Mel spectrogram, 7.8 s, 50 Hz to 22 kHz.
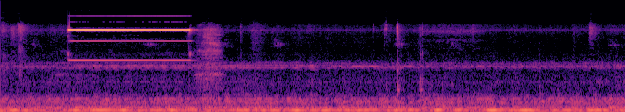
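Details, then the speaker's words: Multimeter in continuity mode probing the series-connected LED pads on an LED bulb's MCPCB: one clean high beep of about 1.5 seconds confirms the path is connected. "फिर देखिए ये यहां से connected है। इसके बाद LED के second point पर फिर मैं प्रोब लगाता हूं, फिर यहां लगा रहा हूं तो देखिए ये भी कनेक्टेड है।"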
